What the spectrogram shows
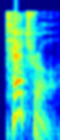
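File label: "tetryl", English, British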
